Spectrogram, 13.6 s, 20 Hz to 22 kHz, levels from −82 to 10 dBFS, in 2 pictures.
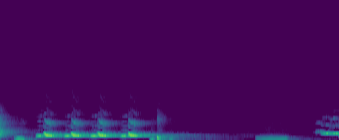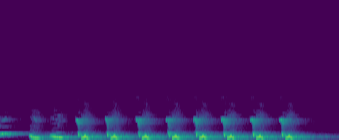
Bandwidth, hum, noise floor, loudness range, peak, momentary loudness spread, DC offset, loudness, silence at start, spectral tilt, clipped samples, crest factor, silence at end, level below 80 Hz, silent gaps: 4.5 kHz; none; -73 dBFS; 15 LU; -6 dBFS; 15 LU; under 0.1%; -22 LUFS; 0 s; -2.5 dB/octave; under 0.1%; 16 dB; 0.65 s; under -90 dBFS; none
